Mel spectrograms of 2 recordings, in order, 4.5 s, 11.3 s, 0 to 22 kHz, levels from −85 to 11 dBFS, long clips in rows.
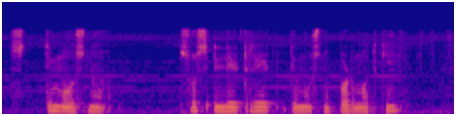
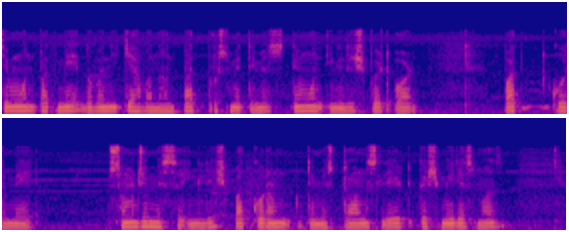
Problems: none marked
